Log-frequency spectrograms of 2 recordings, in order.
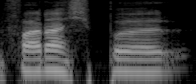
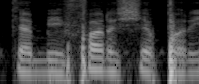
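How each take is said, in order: First: "farash" as two slow syllables, fa-rash; added vowel, mistaken form. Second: "farsy" with no vowel between r and sh; sukun on the r. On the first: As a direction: put an a between r and sh in "farash". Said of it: "bukan farash per". ("farash" salah, r dibaca berbaris) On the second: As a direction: run the r of "farsy" straight into the sh. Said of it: "perkataan itu ada sukun, bukan farash per". ("farsy" dengan huruf r mati) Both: Shown as a demonstration.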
